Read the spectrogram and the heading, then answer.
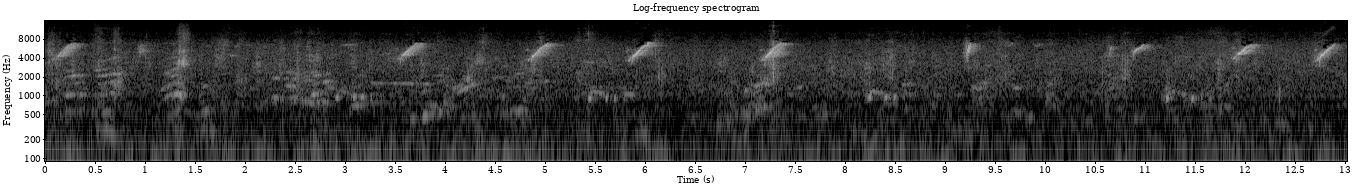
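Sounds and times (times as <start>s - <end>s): low background noise: 0.0s - 13.0s
bird chirping: 2.8s - 6.2s, 10.6s - 13.0s.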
